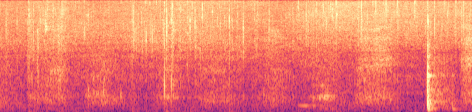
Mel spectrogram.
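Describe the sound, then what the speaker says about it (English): Onions sauté in a pan with a soft, steady sizzle and faint crackle that runs throughout, fairly quiet, with one sharp utensil clack near the end. "if you get your onions sauteed down and sweat them out"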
